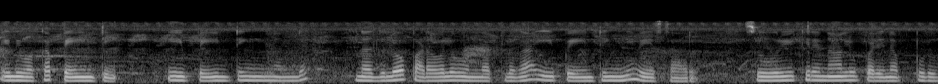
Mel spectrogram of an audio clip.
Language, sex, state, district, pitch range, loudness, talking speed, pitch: Telugu, female, Andhra Pradesh, Guntur, 170-190 Hz, -24 LUFS, 90 wpm, 180 Hz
